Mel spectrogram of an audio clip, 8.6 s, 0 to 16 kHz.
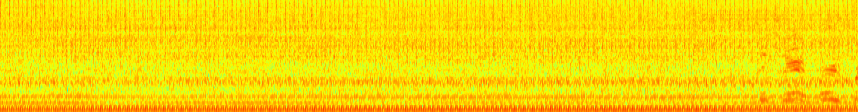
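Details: Fully rebuilt Triumph Spitfire 1500 engine on run test, electric fuel pump, about 1000 rpm idle, oil pressure around 80 falling toward 70 psi, not yet fully hot; steady even idle, smooth low drone, no knocks or ticks; healthy.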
